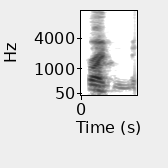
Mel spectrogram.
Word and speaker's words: Crichton: Well, you were asking about his name. It is Crichton, yes. – Okay. Crichton wrote a book called Prey that also dealt with nanotechnology, nanobots.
